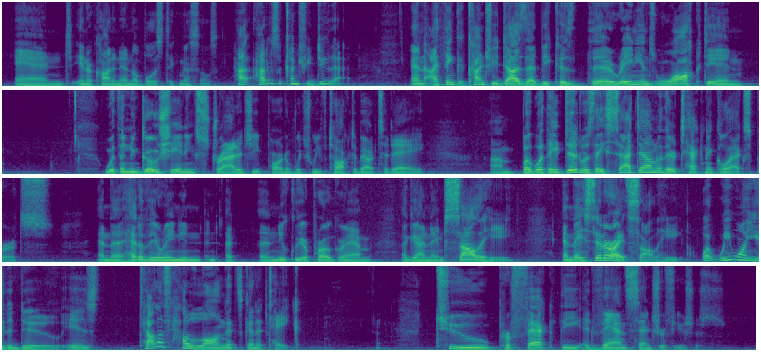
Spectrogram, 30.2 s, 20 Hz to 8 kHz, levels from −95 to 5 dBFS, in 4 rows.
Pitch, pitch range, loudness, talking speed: 115 Hz, 105-140 Hz, -28 LUFS, 175 wpm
